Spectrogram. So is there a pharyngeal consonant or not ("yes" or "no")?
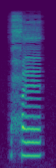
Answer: yes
